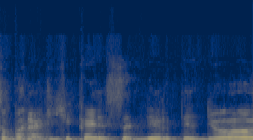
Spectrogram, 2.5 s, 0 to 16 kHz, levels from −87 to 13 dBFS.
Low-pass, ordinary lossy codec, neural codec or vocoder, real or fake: 14.4 kHz; Opus, 16 kbps; codec, 44.1 kHz, 3.4 kbps, Pupu-Codec; fake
